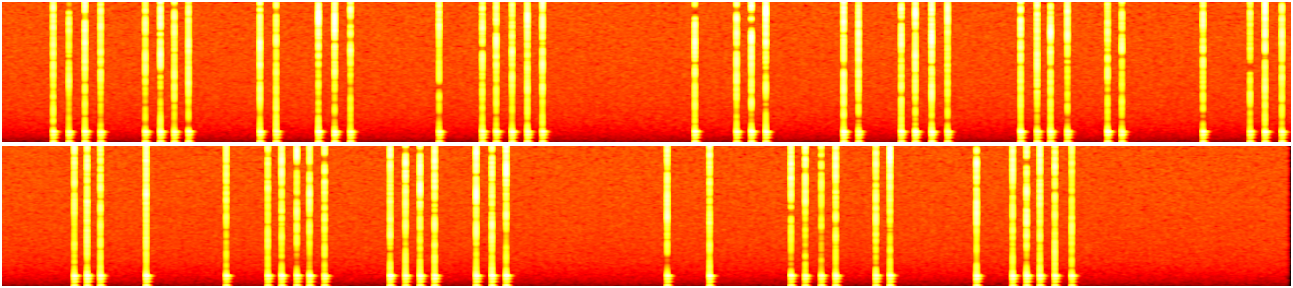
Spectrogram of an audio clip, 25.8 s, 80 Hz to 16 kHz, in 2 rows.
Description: Tap code, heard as knocks on wood, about 7 knocks a second. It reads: THE CIRCLES ARE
